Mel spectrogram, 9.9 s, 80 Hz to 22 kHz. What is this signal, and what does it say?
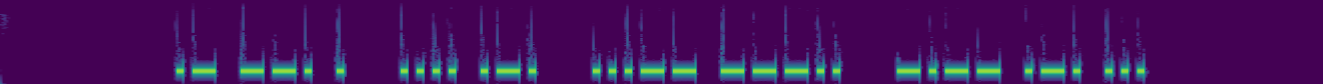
Morse code, heard as a keyed tone, about 20 wpm, 700 Hz. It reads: AGE HR 38 YRS
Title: Practice QSO - Exchange 3 - More Info - 20wpm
